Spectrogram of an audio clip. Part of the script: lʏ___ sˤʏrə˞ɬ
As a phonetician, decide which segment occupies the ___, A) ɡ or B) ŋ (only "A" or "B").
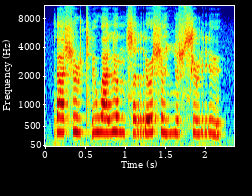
B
